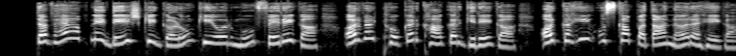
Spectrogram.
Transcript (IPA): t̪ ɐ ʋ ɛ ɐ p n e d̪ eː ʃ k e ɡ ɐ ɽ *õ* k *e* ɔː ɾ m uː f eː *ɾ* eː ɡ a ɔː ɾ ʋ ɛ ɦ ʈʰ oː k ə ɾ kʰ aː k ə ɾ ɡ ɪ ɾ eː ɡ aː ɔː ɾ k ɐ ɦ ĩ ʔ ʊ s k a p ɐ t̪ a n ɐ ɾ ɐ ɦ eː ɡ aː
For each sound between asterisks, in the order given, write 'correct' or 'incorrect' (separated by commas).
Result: correct, incorrect, correct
